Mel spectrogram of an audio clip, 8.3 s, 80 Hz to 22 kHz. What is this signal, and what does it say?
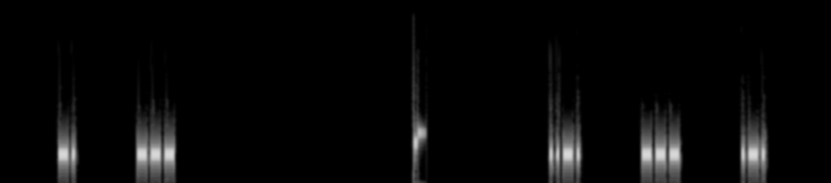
Morse code, heard as a keyed tone, about 36 wpm, spaced as for 12 wpm, 700 Hz. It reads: NO FOR
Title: 6x Character Spacing - Top 100 Words - 35wpm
